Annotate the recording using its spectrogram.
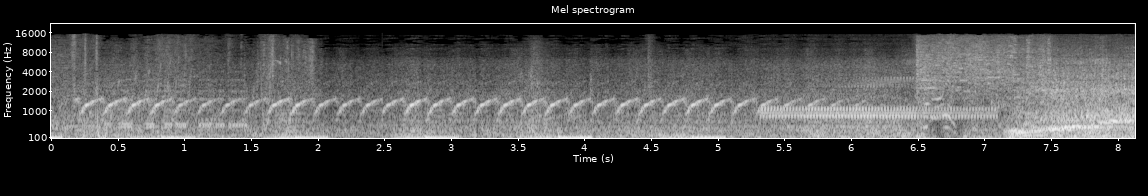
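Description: Horror trailer soundtrack: a low pulsing beat under a rapid, repeating rising electronic chirp, about six a second. About five seconds in the chirps give way to a steady high tone, and then a loud noisy whoosh swells near the end.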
